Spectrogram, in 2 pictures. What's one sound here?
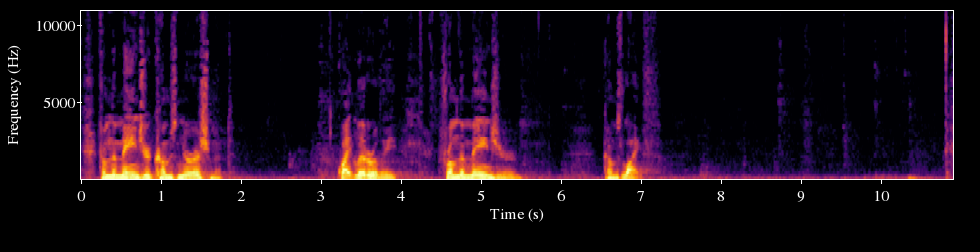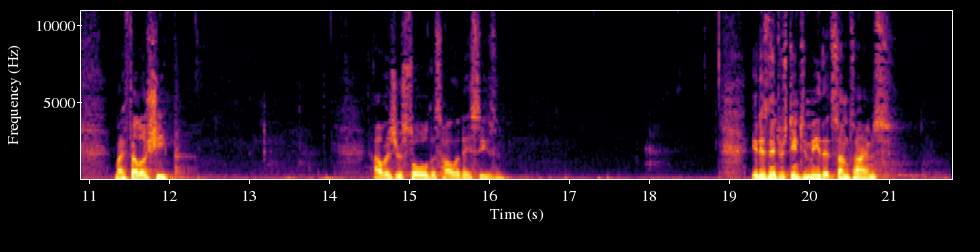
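A man talks calmly into a microphone, pausing between phrases.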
